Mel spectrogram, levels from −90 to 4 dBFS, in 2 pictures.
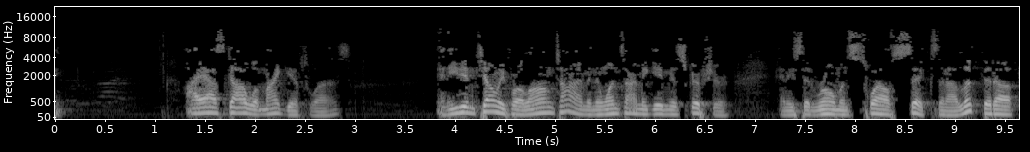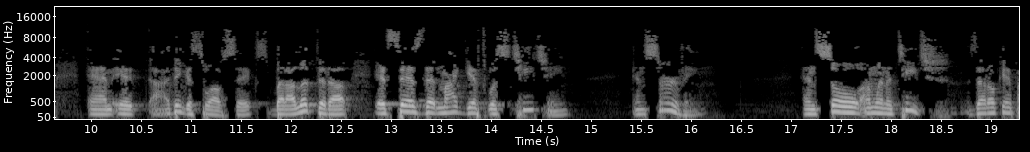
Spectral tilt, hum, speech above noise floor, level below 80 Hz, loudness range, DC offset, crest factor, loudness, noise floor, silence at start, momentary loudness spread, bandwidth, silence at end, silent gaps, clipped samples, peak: -6 dB/octave; none; 48 dB; -56 dBFS; 6 LU; under 0.1%; 20 dB; -31 LUFS; -78 dBFS; 0 s; 13 LU; 10 kHz; 0 s; none; under 0.1%; -12 dBFS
